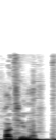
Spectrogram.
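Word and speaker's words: Pajitnov: Os presento a Alexei Pajinov seguramente lo estoy pronunciando mal. Si hay algún user ruso, yo lo siento. Yo conozco, es Pachinov. – Pachinov, ¿verdad? Pues ahí está. Eh, ahí está Pachinov.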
